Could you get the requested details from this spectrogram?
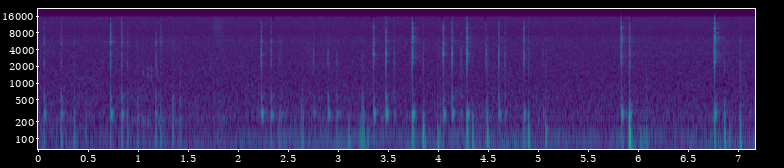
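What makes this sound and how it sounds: Long nails tap across the glass sides and label of a large wax-filled Yankee Candle glass jar, giving about 25 quick, irregular, quiet clicks. Each tap is a short dry tick with a soft low thump and a faint glassy ping that dies away almost at once.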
